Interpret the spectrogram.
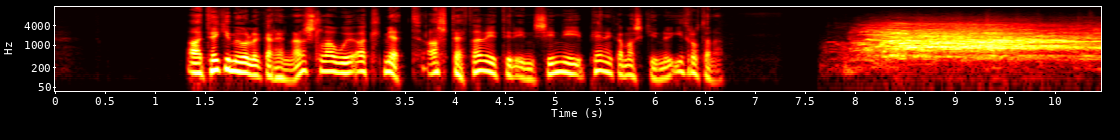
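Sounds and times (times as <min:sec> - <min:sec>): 
speech: 0:01.3 - 0:06.8
crowd at a tennis club in Bromley England cheering a tournament win: 0:07.7 - 0:10.4.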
